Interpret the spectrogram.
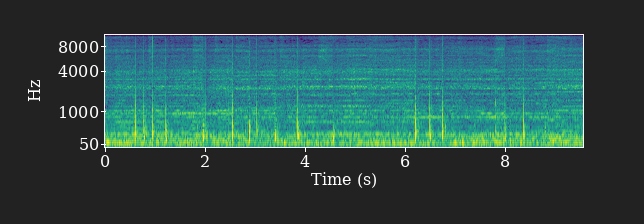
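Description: Fireworks display: aerial shells bursting in a quick, irregular run of sharp bangs, about two a second, with music playing throughout.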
